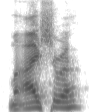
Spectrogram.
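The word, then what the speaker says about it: מעשר: 8-10 it means 10th in the Hebrew it's pronounced Maisha 10% of every penny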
